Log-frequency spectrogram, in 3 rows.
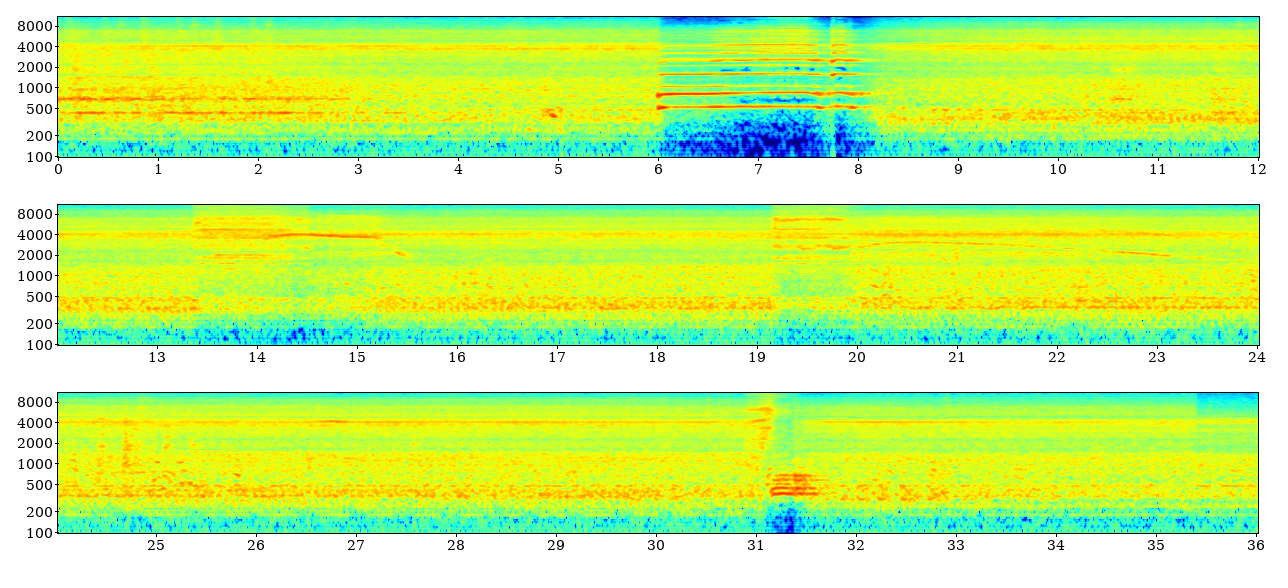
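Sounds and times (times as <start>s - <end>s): locomotive whistle: 0.0s - 3.5s, 5.9s - 8.5s, 13.4s - 15.6s, 19.2s - 23.6s, 30.4s - 33.1s
loud burst of steam: 0.0s - 35.3s
steam locomotive hissing: 0.0s - 36.0s.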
